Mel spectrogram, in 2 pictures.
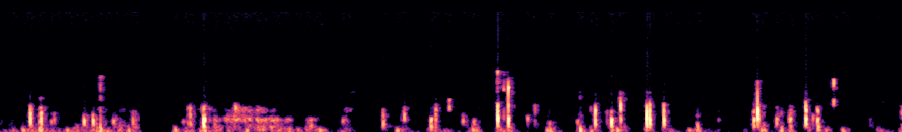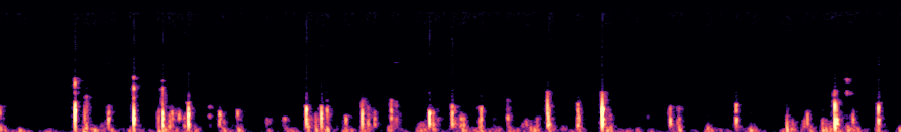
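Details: Adult woman's belly while digesting oats: frequent soft gurgles, pops and bubbling rumbles, ordinary active bowel sounds.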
